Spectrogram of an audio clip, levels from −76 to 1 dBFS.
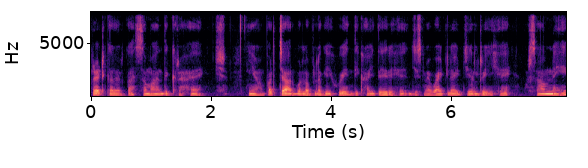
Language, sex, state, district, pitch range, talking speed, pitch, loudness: Hindi, male, Himachal Pradesh, Shimla, 110-130 Hz, 195 wpm, 120 Hz, -22 LUFS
